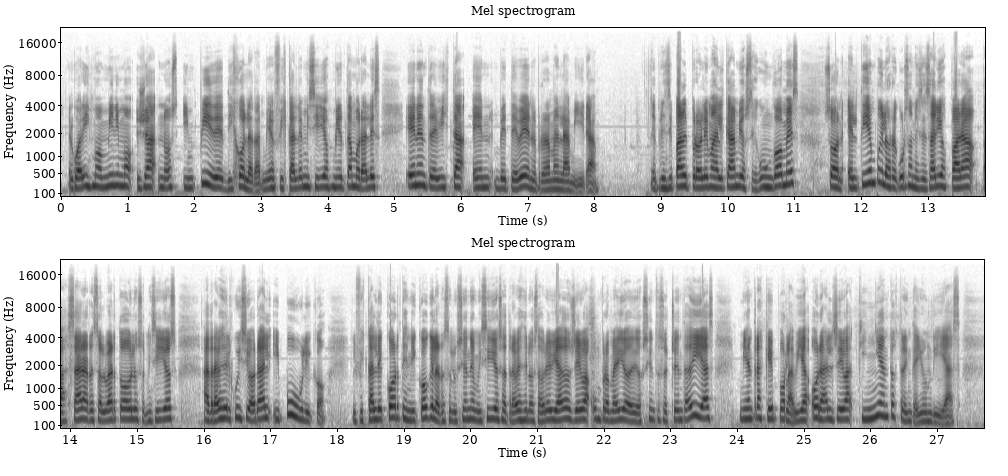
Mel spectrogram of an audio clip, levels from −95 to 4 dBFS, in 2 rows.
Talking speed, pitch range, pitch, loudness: 180 wpm, 185-215 Hz, 205 Hz, -20 LUFS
